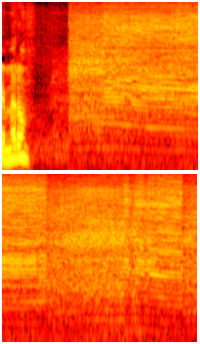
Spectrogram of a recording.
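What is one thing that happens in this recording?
A hand-held grinder whines steadily as it sands a surface.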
